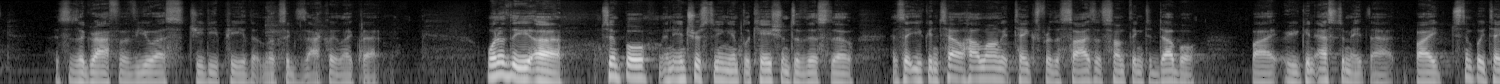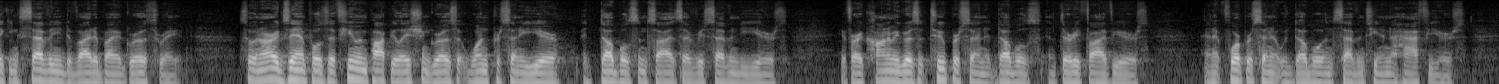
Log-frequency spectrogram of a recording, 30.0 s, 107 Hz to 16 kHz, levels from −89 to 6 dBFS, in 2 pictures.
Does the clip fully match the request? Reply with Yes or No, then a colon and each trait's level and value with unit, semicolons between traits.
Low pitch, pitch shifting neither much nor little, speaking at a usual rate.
Yes: low, 110 Hz; average, 3.2 semitones; average, 190 wpm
